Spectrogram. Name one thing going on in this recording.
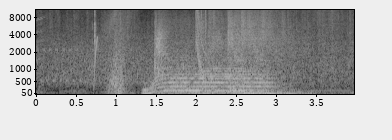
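A creature is hit with a bright burst and a chiming sound.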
